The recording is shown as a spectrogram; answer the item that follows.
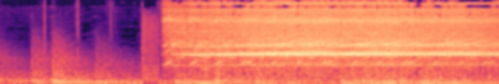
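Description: A loud, sustained scream erupts abruptly after a quiet stretch, wailing on steadily behind the Mask Salesman's sudden appearance in a video game.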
